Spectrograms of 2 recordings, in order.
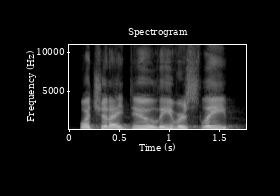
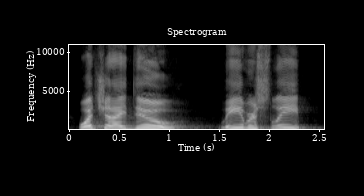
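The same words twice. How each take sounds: First: It is said at the softest volume. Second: It is said at the loudest volume.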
